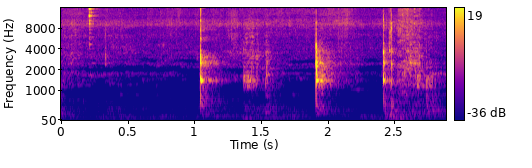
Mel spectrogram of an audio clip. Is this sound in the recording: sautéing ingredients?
yes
